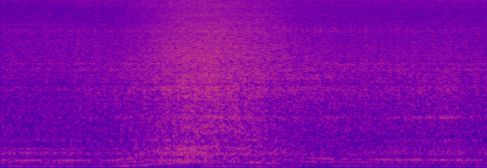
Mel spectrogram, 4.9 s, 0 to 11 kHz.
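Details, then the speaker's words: 2007 Supercharged Range Rover L322 after throttle body cleaning, battery reconnected: engine blips and drops straight back to a steady, even idle with no hunting or surging; normal idle. "Let's give it a rev. It settled right back down. That's a success. Nice. Yep, that's what it was."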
